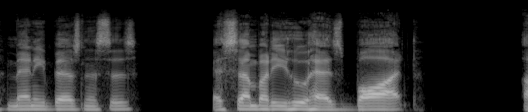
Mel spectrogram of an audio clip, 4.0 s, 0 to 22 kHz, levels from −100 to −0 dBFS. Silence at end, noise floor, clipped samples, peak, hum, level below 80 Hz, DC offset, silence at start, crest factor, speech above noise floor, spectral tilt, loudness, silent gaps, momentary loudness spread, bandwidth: 0 s; under -90 dBFS; under 0.1%; -18 dBFS; none; -74 dBFS; under 0.1%; 0 s; 20 dB; over 54 dB; -4.5 dB/octave; -36 LUFS; 1.07-1.60 s, 3.24-3.91 s; 11 LU; 13.5 kHz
